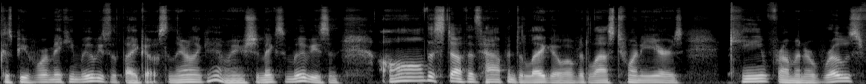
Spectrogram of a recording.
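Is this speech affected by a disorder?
No.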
